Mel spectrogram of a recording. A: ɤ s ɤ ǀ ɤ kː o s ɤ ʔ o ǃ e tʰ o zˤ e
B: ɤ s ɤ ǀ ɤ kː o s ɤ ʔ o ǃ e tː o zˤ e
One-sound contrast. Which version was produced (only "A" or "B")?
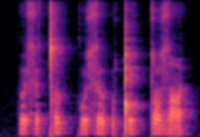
B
